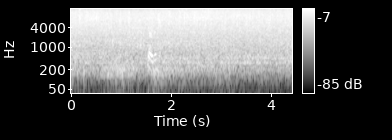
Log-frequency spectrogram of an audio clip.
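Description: Heavy rain pours in a dense, continuous hiss, loud and steady throughout, with a brief voice heard under it.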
